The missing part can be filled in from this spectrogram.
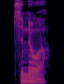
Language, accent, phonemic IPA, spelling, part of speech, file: French, France, /ki.nɔ.a/, quinoa, noun, LL-Q150 (fra)-quinoa.wav
- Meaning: quinoa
